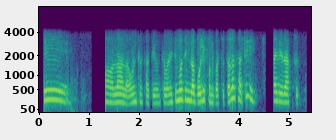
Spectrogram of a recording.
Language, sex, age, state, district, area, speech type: Nepali, female, 30-45, West Bengal, Darjeeling, rural, conversation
